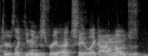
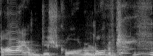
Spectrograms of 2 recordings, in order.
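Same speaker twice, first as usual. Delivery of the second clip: put-on Scottish accent, higher pitch; 7 semitones higher than usual. Retelling an early attempt at voicing Discord: Sean Connery voice. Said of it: "we talk like Sean Connery, like this".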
